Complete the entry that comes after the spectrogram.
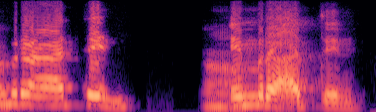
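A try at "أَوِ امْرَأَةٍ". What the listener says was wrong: और फिर इसको औ इमरातिन नहीं पढ़ना, बल्कि इसको मिला के पढ़ना है। औ की वाव साकिन है और इमरातिन का मीम साकिन है, तो कैसे पढ़ेंगे? अविम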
